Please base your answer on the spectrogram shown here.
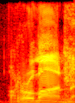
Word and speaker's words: Roman: Roma. How do you say your last name? Roman. I said Roman.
